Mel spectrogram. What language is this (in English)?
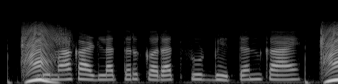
Marathi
